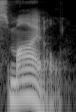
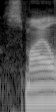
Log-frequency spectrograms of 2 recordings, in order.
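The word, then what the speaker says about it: Smael: Smail Munden, I am pleased to inform you, Georgia linebacker, is actually pronounced Smile. Smile.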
